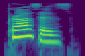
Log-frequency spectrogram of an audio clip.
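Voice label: "crosses", British English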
